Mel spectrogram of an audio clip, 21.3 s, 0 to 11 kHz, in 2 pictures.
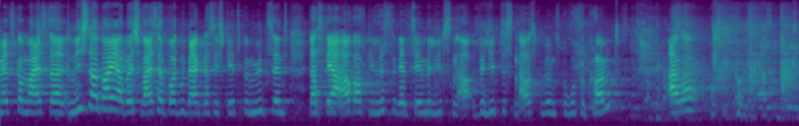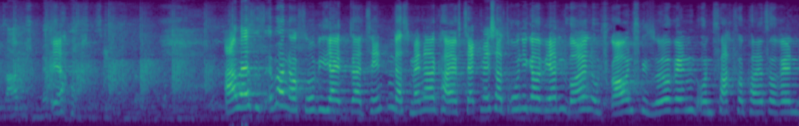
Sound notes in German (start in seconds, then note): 7.0 Heiterkeit und Beifall bei Abgeordneten des BÜNDNISSES 90/DIE GRÜNEN und der CDU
